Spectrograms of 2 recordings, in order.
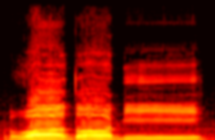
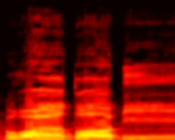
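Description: No difference in how they are said.

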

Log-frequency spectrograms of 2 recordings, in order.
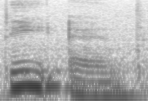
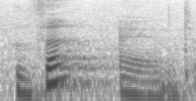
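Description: First: The article is said with a long 'ee' vowel. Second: The article is said with a short neutral vowel. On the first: The speaker calls it right. "у вимові у нас і, а не е" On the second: The speaker calls it wrong. "не the end"

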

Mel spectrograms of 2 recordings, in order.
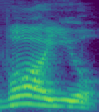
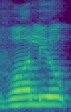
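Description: First: No L sound is heard in the middle. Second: A clear L sound is heard in the middle. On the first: The speaker calls it right. "সঠিক উচ্চারণ হবে ভয়ো" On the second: The speaker calls it wrong. "বানামে যদি উচ্চারণ করতে যান এইভাবে ভলিও করতে পারেন"

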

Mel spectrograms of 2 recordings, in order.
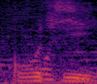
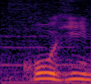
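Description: First: It is said in Edo dialect. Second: It is said in standard Japanese. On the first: "江戸っ子だから" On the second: "コーヒーの方言えなくて"

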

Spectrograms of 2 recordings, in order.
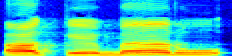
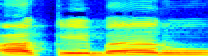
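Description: The two takes are said the same way.

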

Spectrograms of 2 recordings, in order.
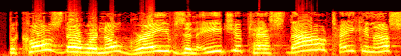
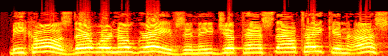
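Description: First: It is said with feeling and disgust. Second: It is said flatly, without feeling. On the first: The speaker calls it right. "I think they said it with feeling. I think they said it with a little bit of disgust" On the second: The speaker calls it wrong. "I don't believe tonight they said"

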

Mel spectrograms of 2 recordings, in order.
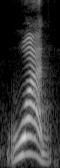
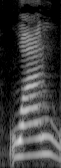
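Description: First: The syllable is said in the fourth tone. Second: The syllable is said in the first tone.

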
